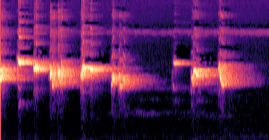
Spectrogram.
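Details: Calling female sooty-headed bulbul, whose voice sets males answering: a burst of clear, warbled whistles falling step by step over two seconds, a brief gap, then three more fluty notes.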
